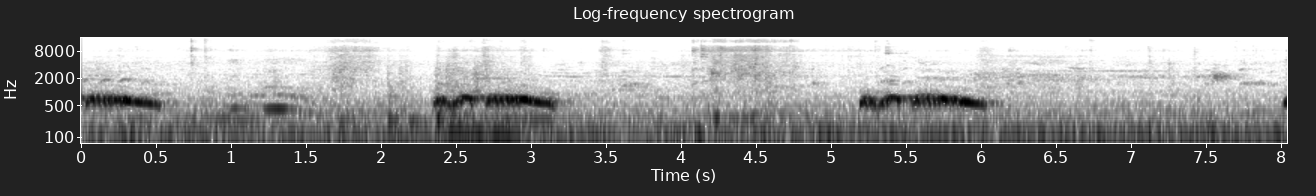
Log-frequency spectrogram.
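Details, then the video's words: Spotted dove in post-storm 'cu thúc' song, three rough cooing phrases roughly every two and a half seconds, quieter low coos between them, faint indoor background hum. "Cu thúc sau trận bão"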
